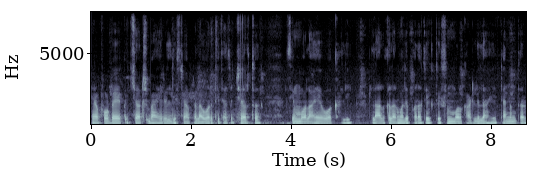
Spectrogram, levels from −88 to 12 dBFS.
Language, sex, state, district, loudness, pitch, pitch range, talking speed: Marathi, male, Maharashtra, Aurangabad, -18 LUFS, 105 Hz, 105-110 Hz, 170 wpm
